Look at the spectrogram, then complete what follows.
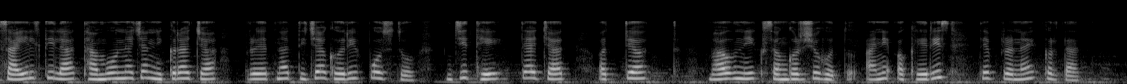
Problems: constant background noise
